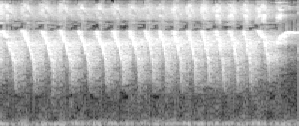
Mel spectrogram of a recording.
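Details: Canary tutor song, male, aimed at exciting young birds to sing: evenly spaced high downslurred chirps, about five per second, ending in a short level whistle.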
